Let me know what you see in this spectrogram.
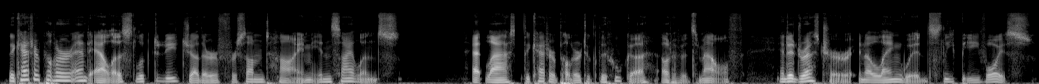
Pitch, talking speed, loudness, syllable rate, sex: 115 Hz, 185 wpm, -22 LUFS, 5.7 syllables/s, male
